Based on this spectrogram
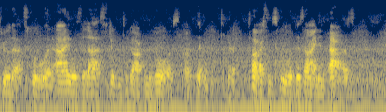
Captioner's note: laughs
